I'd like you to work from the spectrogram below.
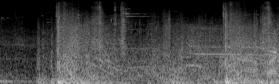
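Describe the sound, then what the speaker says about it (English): A fusillade of gunfire in the Western shooter Call of Juarez Gunslinger: dense, crackling volleys of shots raining down, with sharp bursts near the start and again later, heard alone without speech. "a fusillade of bullets come raining down from on high"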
